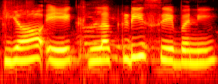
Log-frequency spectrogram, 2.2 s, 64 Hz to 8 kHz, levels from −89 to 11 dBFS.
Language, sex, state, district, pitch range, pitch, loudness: Hindi, female, Himachal Pradesh, Shimla, 235-260 Hz, 250 Hz, -12 LUFS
